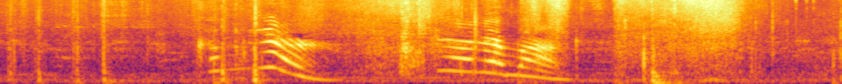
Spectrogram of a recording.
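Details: Pet Moluccan cockatoo in a box, talking: two slurred, harmonic-rich phrases that glide downward, like drawn-out spoken words, followed by a burst of scratchy rustling noise.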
